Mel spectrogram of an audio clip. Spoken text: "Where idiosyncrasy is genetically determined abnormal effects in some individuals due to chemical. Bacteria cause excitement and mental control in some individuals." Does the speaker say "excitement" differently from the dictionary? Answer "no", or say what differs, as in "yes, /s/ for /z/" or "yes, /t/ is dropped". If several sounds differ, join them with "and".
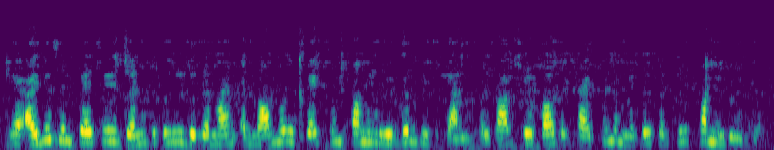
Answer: yes, /m/ is dropped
